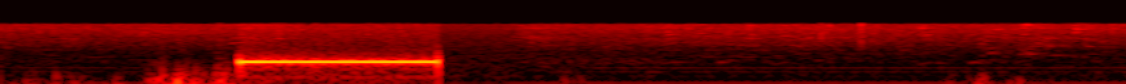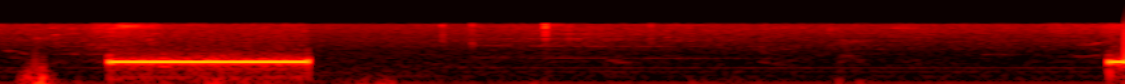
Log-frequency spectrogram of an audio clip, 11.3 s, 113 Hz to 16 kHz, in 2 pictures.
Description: Ringback tone (Europe, 425 Hz).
